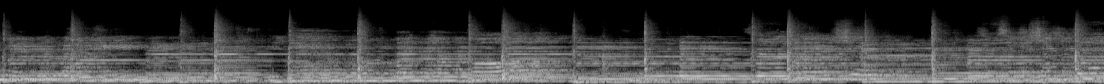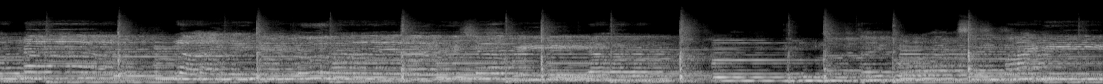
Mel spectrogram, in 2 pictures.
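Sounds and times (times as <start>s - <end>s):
steady drum beat: 0.0s - 1.2s, 1.8s - 3.9s, 4.7s - 6.9s, 7.5s - 9.8s, 10.4s - 21.2s
guitar: 0.0s - 22.0s
band playing a song: 1.8s - 3.9s, 4.7s - 6.8s, 7.5s - 18.3s.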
